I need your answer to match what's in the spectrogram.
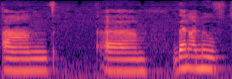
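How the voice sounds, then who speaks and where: Brief: young woman, low mellow voice, hesitant pauses. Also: little pitch movement, a little hiss or hum. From Sweden. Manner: hesitant, pausing with ums. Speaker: interview guest. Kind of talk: conversational interview. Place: living room of a home.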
